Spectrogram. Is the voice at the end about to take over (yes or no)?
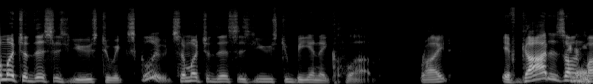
no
